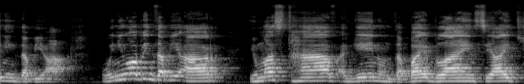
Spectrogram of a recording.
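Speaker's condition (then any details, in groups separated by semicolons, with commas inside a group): No condition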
